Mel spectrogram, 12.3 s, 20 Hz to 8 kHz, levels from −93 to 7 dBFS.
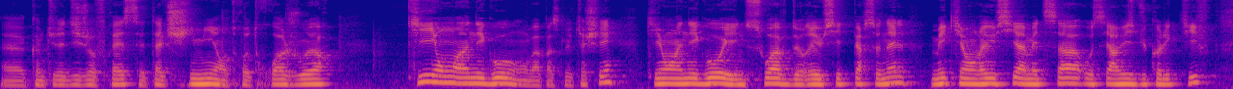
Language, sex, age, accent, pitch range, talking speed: French, male, 20-39, French, 125-145 Hz, 205 wpm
